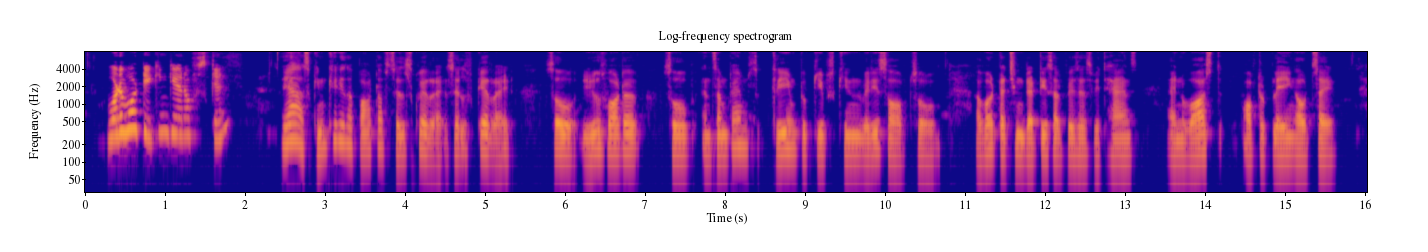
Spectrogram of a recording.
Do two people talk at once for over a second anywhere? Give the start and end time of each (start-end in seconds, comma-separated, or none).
none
